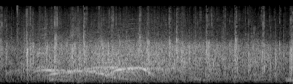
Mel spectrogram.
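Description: A studio audience applauds to welcome a contestant onto a show, with full, even clapping that holds steady and loud for the whole three seconds.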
